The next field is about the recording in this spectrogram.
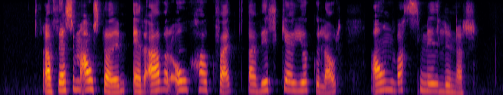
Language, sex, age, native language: Icelandic, female, 40-49, Icelandic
